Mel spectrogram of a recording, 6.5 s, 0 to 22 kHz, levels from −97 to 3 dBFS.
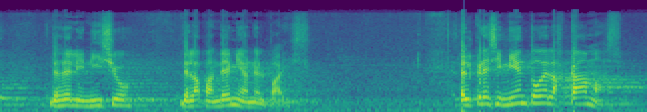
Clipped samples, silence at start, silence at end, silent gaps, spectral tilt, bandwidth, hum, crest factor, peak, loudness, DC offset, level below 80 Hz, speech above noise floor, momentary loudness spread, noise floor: under 0.1%; 0 s; 0 s; none; -4 dB/octave; 16 kHz; none; 16 dB; 0 dBFS; -13 LUFS; under 0.1%; -46 dBFS; 25 dB; 17 LU; -39 dBFS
